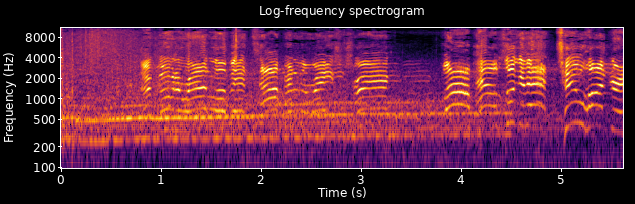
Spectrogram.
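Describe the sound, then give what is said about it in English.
Drag racing cars launching down the strip, a loud, sustained engine roar with a broad low rumble and wavering high whines, with a voice talking over it. “We are green! Drag racing.”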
